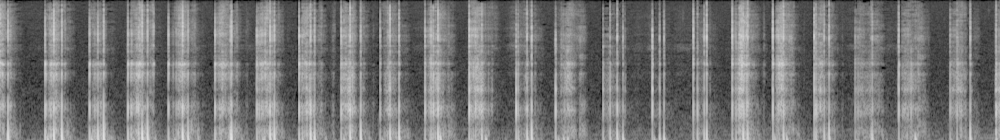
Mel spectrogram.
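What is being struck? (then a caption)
Wooden bowl. Fingernails scratch and tap the outer surface of a hollow wooden bowl with grain lines, turned upside down over the microphone. Short, dry bursts of scraping and tapping repeat at a quick but uneven pace, each with a low hollow thump under a bright scratchy edge and almost no ring.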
